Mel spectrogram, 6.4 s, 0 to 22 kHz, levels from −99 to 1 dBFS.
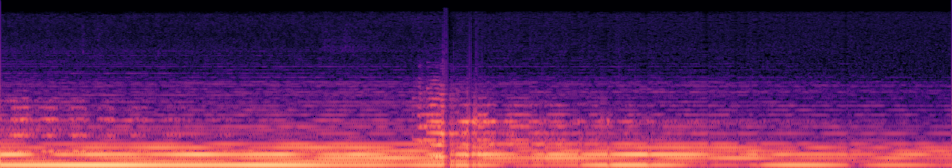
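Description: From 2.95 to 4.33 s the music shows repeated packet loss (robotic sound). Around ten gaps, the longest about 40 ms, are each patched by extending the preceding audio, so roughly a fifth of that stretch is synthetic fill and the music turns choppy. A second burst of repeated packet loss runs from 4.69 to 5.07 s. Its five or so gaps are shorter, none over 24 ms, but they are denser, leaving about a quarter of the span concealed.

Between 5.62 and 5.67 s a short concealed packet loss removes roughly 20 ms of audio. The decoder continues the last sound across the hole and crossfades back into the real signal, heard as a brief smear or wobble.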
